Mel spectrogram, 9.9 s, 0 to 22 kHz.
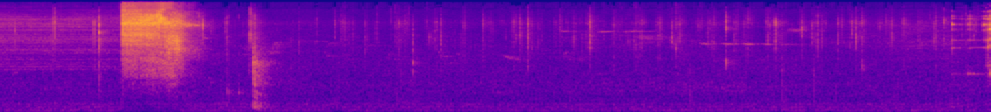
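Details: Dodge Nitro with misfire, leak-down test on cylinder six using a small-engine tester reading up to 35 psi; exhaust valves suspected leaking: a sharp hiss of escaping air lasting under a second, then quiet; source not yet traced.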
